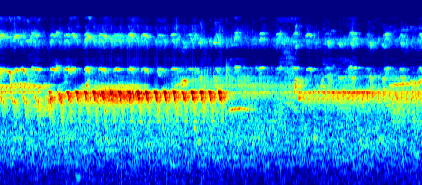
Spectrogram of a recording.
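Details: Brambling calling: a fast, even run of high, thin ticking notes at about three to four per second for roughly two seconds, then a softer, shorter burst after a pause, over a steady background hiss.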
